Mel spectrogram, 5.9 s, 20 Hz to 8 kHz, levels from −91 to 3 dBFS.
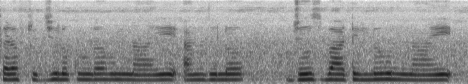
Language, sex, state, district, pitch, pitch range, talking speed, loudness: Telugu, female, Telangana, Hyderabad, 190 Hz, 185-195 Hz, 80 wpm, -16 LUFS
